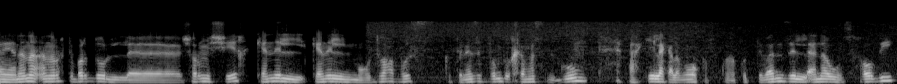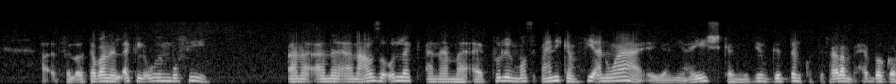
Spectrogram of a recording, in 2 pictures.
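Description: Speech cut by the noise suppressor appears at 0.63–0.97 s and 1.81–3.17 s, where the suppressor mistakes quiet parts of the speech for noise and pulls them down by about 11 and 10 dB. Soft consonants and word endings sound swallowed. On the waveform the envelope dips abruptly, and the spectrogram shows faint high-frequency consonant energy thinned out.

Around 3.5 s the room noise jumps by about 20 dB. The noise suppressor is catching up from 3.65 to 7.02 s: its noise estimate lags, so the noise comes through with less reduction at first, then sinks by about 9 dB over 3.37 s. A spectrogram shows the noise floor brightening suddenly, then fading gradually.

Speech cuts continue at 3.72–7.6 s (about 12 dB, the deepest), 13.9–14.85 s and from 16.22 s to the end (both about 11 dB), with faint, clipped-looking syllable tails. Everything sits below 8 kHz, consistent with a wideband call codec.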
